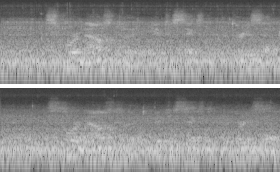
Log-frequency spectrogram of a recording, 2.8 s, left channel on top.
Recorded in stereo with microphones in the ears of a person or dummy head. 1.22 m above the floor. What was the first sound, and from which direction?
A man speaking, 60° left (ahead or behind).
